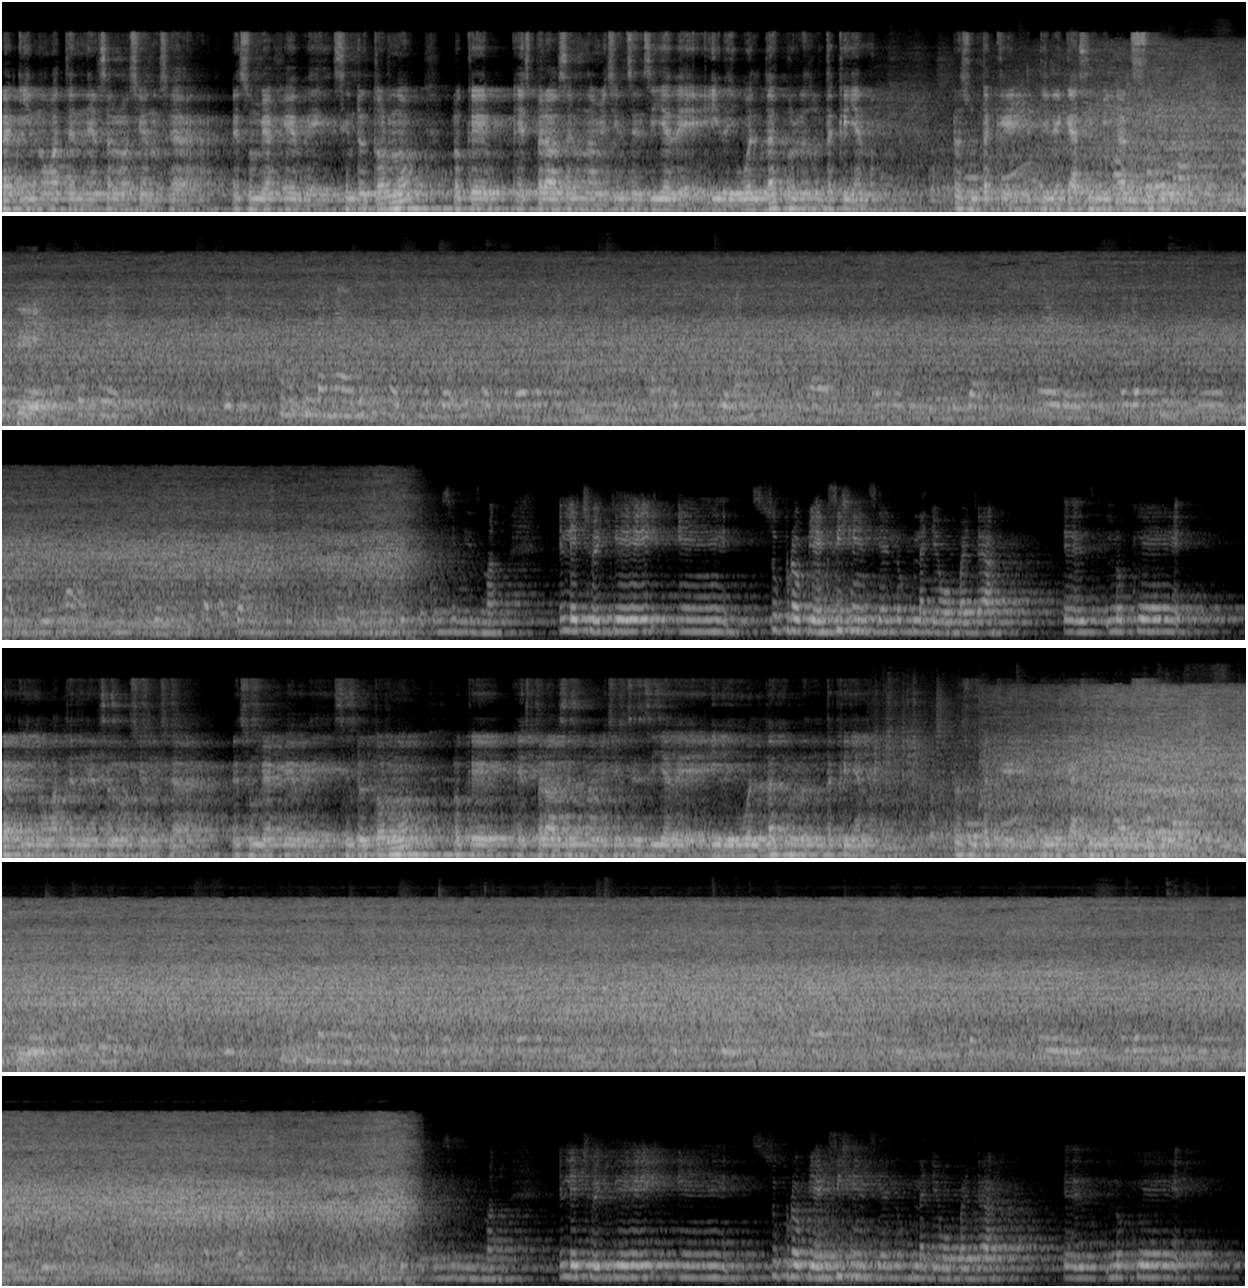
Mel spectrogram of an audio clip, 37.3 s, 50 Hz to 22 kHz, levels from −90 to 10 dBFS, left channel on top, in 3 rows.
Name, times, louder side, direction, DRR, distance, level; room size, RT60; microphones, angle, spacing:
voice 1, 0.0-8.8 9.5-11.8 12.6-12.8, left 2 dB, 75° left, 1 dB, 2.0 m, -26 dB
sound 1, 8.6-24.5, right 1 dB, 75° right, 5.5 m, -38 dB
voice 2, 9.6-13.7 14.6-14.8 15.2-18.6 18.9-22.5 22.8-23.3 23.6-29.8 30.4-32.2 32.5-34.8 35.5-36.7, left 1 dB, 35° left, 1 dB, 3.3 m, -33 dB
sound 2, 9.8-29.1, right 7 dB, 40° right, 0.7 m, -28 dB
25.5 x 20.0 x 9.6 m, 2.3 s
head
